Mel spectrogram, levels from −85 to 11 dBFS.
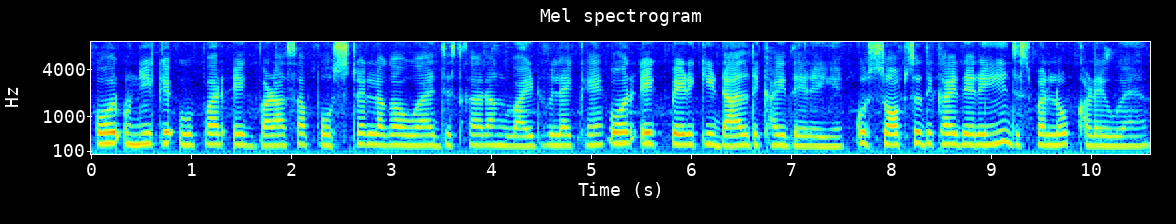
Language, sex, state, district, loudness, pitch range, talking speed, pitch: Hindi, female, Bihar, Darbhanga, -24 LUFS, 220-240 Hz, 210 wpm, 230 Hz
